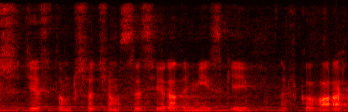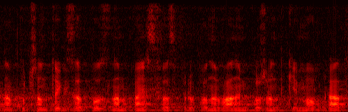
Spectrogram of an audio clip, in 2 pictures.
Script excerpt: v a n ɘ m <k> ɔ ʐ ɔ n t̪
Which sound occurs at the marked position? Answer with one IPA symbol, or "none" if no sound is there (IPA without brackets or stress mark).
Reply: p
